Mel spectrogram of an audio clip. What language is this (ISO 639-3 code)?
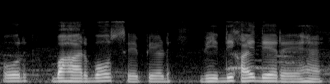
hin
